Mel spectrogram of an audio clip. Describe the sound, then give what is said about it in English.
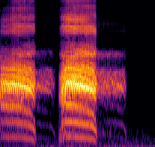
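Two loud, harsh raven caws in quick succession, each a broad raspy call with a slightly falling tail, used as the sound cue for the Raven's Nest breaking news segment, with no voices. “Finally, a little bit of breaking news here, and to do that, yes, we're going to the Raven's Nest.”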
